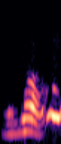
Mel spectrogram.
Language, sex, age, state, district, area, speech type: Nepali, female, 45-60, West Bengal, Alipurduar, rural, conversation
